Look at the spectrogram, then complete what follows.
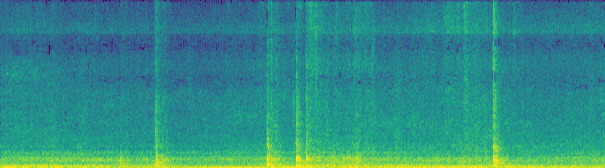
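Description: A vehicle engine idling steadily, with a few sharp knocks and clanks of heavy steel truck axle parts being handled and set down.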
